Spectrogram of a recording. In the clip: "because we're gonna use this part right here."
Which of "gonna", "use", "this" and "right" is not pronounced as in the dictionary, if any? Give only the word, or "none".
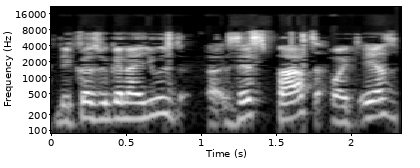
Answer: right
